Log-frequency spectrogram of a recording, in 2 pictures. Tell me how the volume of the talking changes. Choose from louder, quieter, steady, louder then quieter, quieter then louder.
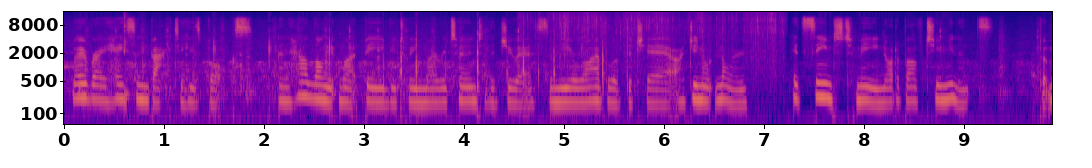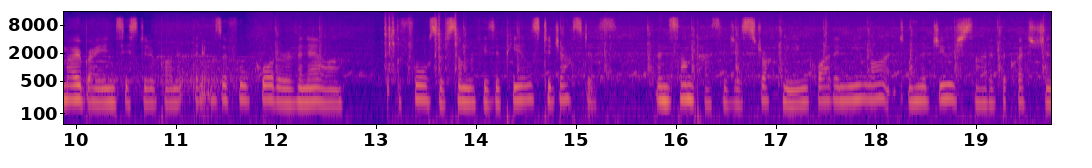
steady.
